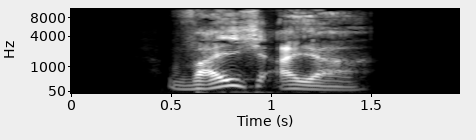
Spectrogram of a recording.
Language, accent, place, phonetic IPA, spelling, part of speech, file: German, Germany, Berlin, [ˈvaɪ̯çˌʔaɪ̯ɐ], Weicheier, noun, De-Weicheier.ogg
- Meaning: nominative/accusative/genitive plural of Weichei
